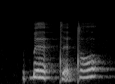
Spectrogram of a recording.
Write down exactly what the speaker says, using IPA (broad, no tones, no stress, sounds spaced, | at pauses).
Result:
ɓ ɛ ʔ t ɛ̰ t ɔ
